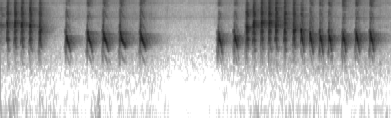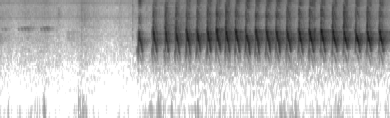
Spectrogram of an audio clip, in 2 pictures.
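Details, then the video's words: Golden-bellied gerygone song used for training other birds: a few separate piercing high notes, then longer fast runs of rapid, bright notes repeated several times a second, in otherwise quiet surroundings. "SUARA KAPAS TEMBAK"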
